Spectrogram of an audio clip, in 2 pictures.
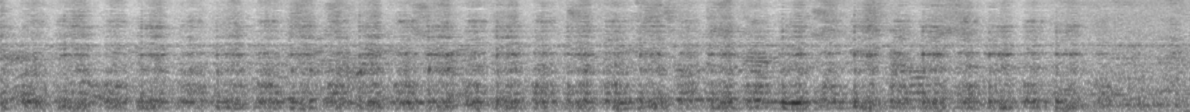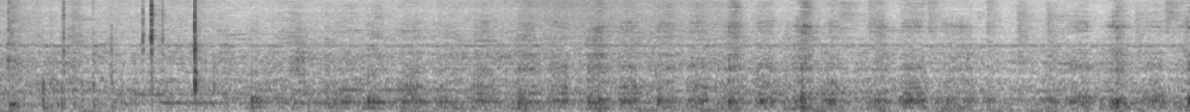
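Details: Steady rubbing and rasping noise fills the room, with faint murmurs of speech and a couple of brief clicks; no animal voice stands out.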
